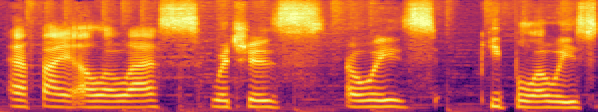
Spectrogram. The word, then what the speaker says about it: Filos: Um, if and my name it's spelled F I L O S, which is always people always misspell it, but pronounce it pillows. Filos felos.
